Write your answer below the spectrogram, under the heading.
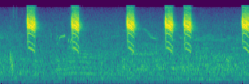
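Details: Recently fledged rusty-collared seedeater chick accompanying its father, giving loud high-pitched harmonic chips roughly every second, sometimes two close together, with near silence between.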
